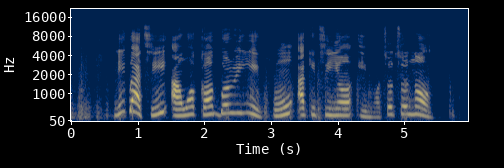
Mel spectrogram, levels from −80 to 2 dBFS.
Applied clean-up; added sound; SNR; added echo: neural mask model RNNoise.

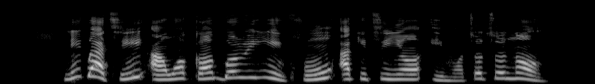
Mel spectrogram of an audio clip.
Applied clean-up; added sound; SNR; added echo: neural mask model Resemble Enhance denoiser.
